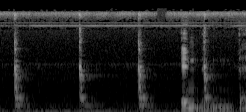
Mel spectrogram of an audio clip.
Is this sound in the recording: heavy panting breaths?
no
